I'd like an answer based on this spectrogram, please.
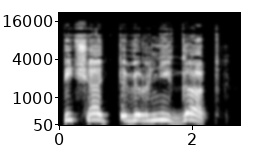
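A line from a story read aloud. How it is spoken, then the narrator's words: Screamed. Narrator (Russian): завопил чиновник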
